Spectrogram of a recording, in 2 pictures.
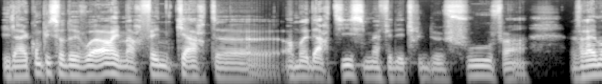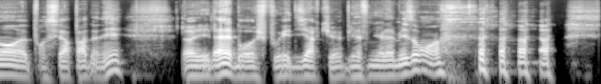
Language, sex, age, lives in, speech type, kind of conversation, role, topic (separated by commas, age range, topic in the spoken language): French, male, 40-44, France, conversation, podcast, guest, Pourquoi, selon toi, cette amitié a-t-elle si bien traversé le temps ?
